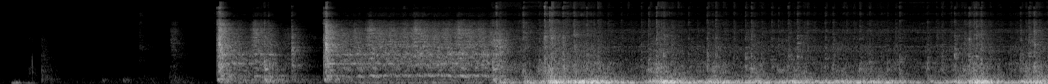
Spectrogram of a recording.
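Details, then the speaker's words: 1968 Ford Galaxie 500 with a 390 V8, sitting at least 13 years, coil wired directly to the battery to bypass a wiring issue. After silence the starter cranks briefly and the engine catches into an even, steady idle. "this thing should start right up in idle hopefully it might not idle but it should start up and run we'll see what happens here"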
